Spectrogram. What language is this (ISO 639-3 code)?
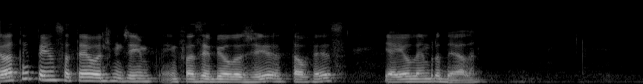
por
